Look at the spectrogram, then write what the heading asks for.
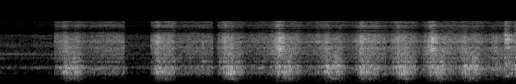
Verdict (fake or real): fake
